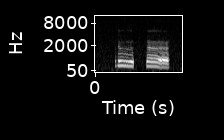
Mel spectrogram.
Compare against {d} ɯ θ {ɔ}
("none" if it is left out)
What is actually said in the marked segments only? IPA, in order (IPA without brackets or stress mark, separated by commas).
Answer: ɾ, ə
